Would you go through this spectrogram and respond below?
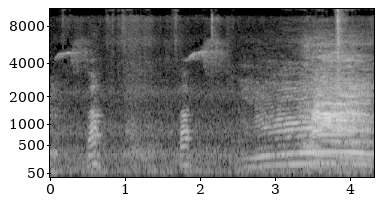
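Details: Farm water buffalo, herd animals said to love resting in muddy ground, heard as a low, drawn-out moaning call that swells in loudness over the last two seconds, after two brief knocks and faint background talk.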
